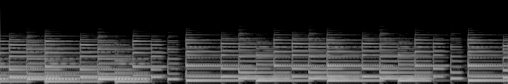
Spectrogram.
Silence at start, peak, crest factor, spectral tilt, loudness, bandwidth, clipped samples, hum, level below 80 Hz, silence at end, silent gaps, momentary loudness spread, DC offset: 0 s; -8 dBFS; 14 dB; -9 dB/octave; -24 LUFS; 5.4 kHz; under 0.1%; none; -58 dBFS; 0 s; none; 3 LU; under 0.1%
